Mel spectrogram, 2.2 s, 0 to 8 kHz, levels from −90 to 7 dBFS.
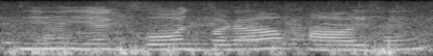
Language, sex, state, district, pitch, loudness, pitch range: Hindi, female, Maharashtra, Gondia, 245 Hz, -14 LUFS, 235-260 Hz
